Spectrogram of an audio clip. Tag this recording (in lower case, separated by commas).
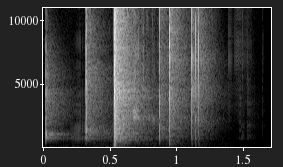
crushing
